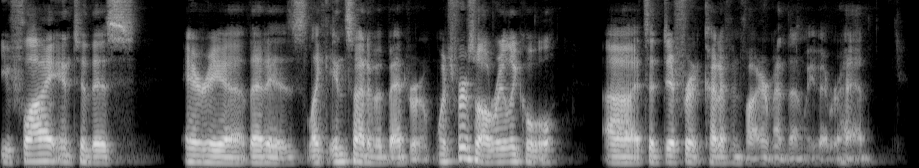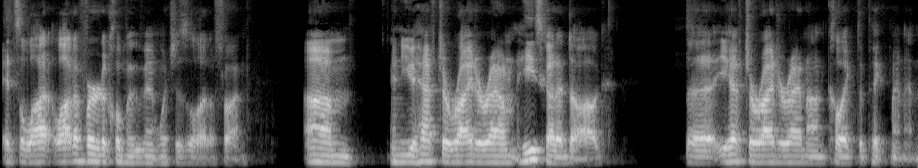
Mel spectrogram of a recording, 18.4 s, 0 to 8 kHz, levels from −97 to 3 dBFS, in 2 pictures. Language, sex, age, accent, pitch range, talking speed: English, male, 30-49, American, 110-160 Hz, 210 wpm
